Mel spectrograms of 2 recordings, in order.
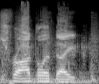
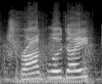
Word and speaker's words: Troglodyte: Troglodyte. – Troglodyte.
